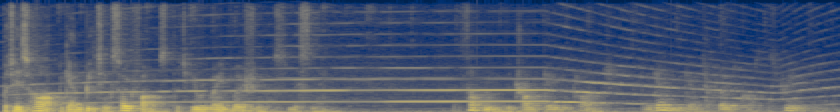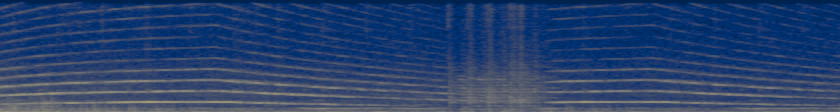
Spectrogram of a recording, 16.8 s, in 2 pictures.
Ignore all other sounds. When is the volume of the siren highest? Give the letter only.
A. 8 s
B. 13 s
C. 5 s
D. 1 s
C.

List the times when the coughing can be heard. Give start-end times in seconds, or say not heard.
not heard.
